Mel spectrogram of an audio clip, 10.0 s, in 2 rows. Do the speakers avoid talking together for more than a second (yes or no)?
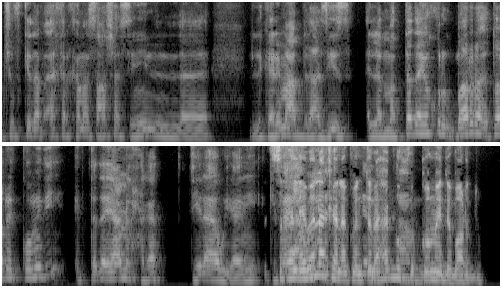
no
